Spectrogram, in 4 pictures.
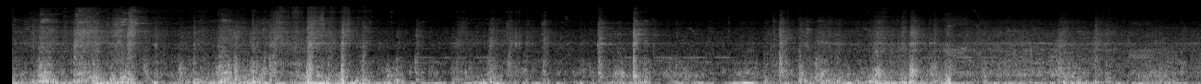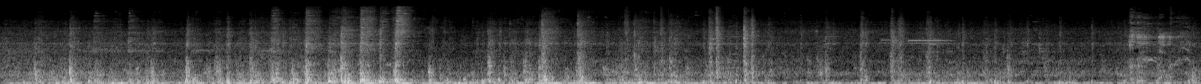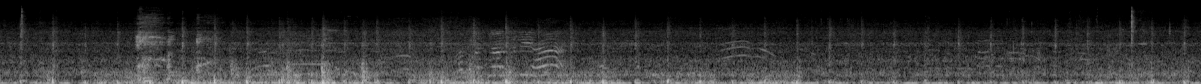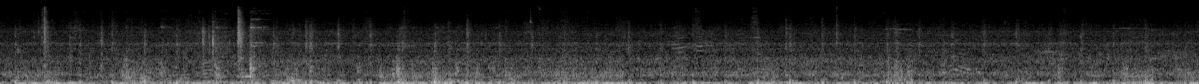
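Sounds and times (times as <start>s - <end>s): train coach rumbling: 0.1s - 48.0s
wheels clattering over rail joints: 0.2s - 48.0s.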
